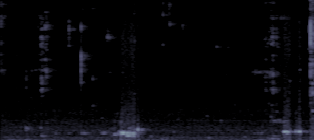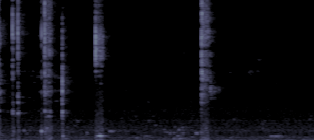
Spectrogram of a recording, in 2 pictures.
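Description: A person chewing and lip-smacking while eating fish moqueca by hand: a faint scatter of short wet mouth clicks, thickest in the middle.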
